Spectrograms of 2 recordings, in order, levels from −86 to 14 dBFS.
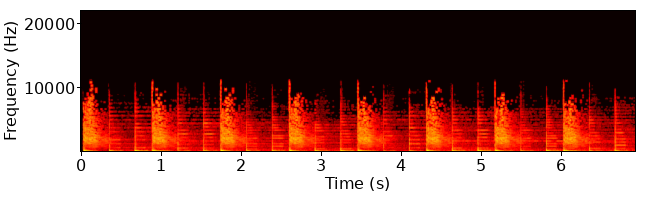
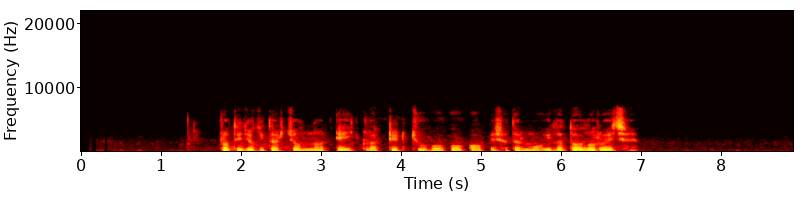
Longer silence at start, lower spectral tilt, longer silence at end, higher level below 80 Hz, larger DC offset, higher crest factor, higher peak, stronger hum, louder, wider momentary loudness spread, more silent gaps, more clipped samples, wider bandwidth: second, 0 s vs 1.75 s; second, -3 dB/octave vs -7 dB/octave; second, 0 s vs 1.95 s; first, -50 dBFS vs -58 dBFS; neither; about the same, 20 dB vs 20 dB; about the same, -4 dBFS vs -4 dBFS; neither; about the same, -23 LUFS vs -21 LUFS; first, 12 LU vs 7 LU; neither; neither; first, 11.5 kHz vs 7.2 kHz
